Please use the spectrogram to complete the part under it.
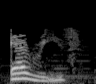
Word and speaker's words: Aries: Aries。那它的这个发音呢稍微奇怪一点，就是这个 A 是吧，它发的是 red 那个小 E 的那个音，而不是梅花 I，大家要注意了。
